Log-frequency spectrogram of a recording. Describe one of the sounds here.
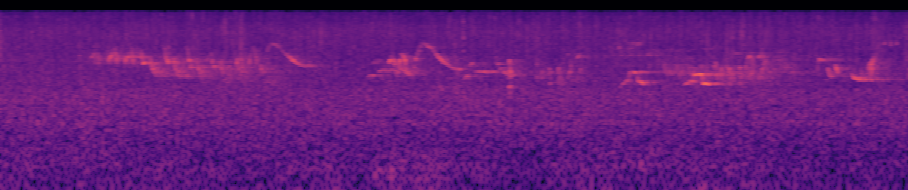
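A small bird chirps in short, high, squeaky calls.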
